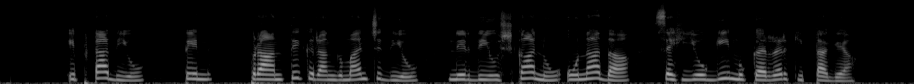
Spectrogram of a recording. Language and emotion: Punjabi, neutral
